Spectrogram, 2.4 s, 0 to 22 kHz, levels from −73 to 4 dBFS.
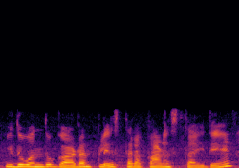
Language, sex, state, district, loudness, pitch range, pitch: Kannada, female, Karnataka, Bangalore, -14 LUFS, 205-245 Hz, 225 Hz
